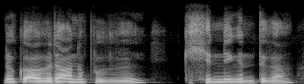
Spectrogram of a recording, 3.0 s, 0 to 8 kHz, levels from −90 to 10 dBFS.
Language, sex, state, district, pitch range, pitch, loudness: Wancho, male, Arunachal Pradesh, Longding, 125-140 Hz, 130 Hz, -16 LUFS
